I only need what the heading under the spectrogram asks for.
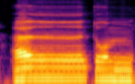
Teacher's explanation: mim sukun bertemu dengan Hamzah maka kita namakan dengan izhar syafawi cara membacanya adalah suara mimnya tidak boleh ditahan Antum tidak boleh seperti itu tapi jelas Antum a pada lafal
